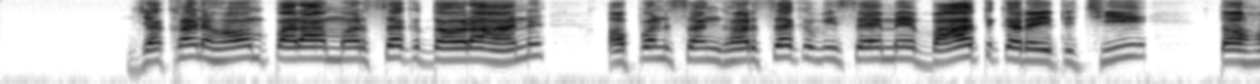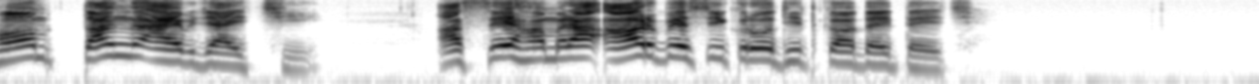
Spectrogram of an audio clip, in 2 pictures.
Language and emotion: Maithili, angry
